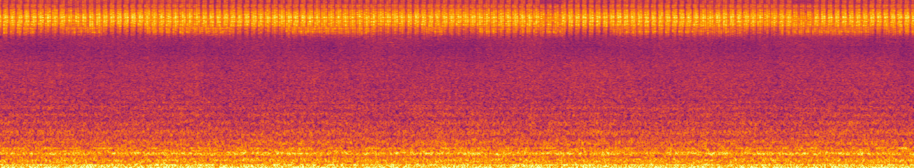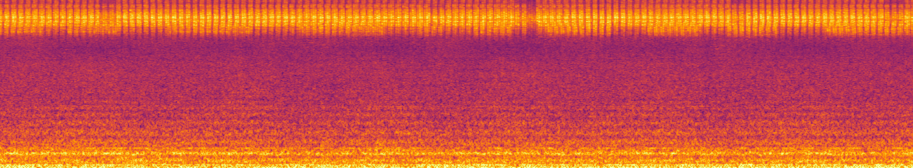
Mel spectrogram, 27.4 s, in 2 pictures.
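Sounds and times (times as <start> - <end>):
bush-cricket song: 0.0 - 27.4.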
